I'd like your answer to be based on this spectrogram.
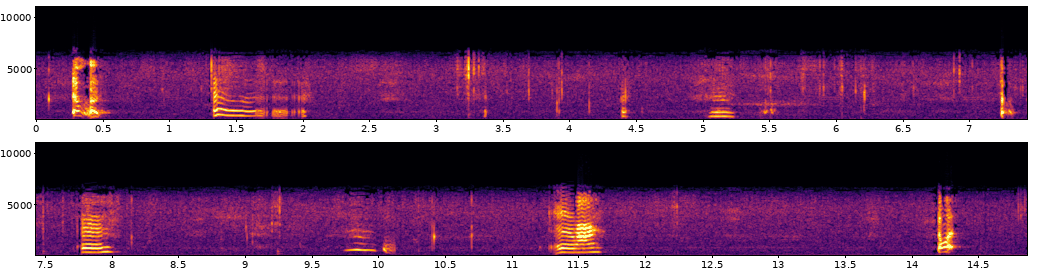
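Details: Young girl with a big smile and the hiccups: babbling with repeated short, abrupt voiced catches every couple of seconds over a steady background hum; hiccups.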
